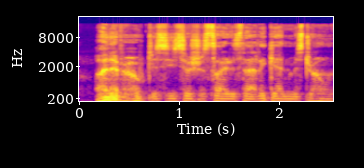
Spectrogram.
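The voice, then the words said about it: Raspy character voice. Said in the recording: “doing this raspy voice for him. I just imagine him with this, like, raspy voice”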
